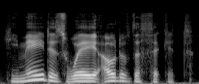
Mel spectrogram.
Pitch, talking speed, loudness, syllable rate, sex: 145 Hz, 240 wpm, -16 LUFS, 4.8 syllables/s, male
